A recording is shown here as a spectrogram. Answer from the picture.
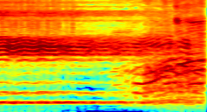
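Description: A man's voice chanting at a microphone, holding one long drawn-out note with a slight waver, then starting a new rising phrase about a second and a half in.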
